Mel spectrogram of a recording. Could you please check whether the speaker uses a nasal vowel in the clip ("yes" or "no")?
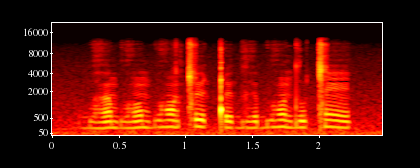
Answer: yes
